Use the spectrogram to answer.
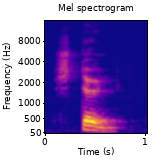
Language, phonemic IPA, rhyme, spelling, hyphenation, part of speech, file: Dutch, /støːn/, -øːn, steun, steun, noun / verb, Nl-steun.ogg
- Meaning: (noun) 1. support 2. backup 3. dole, unemployment benefit; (verb) inflection of steunen: 1. first-person singular present indicative 2. second-person singular present indicative 3. imperative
